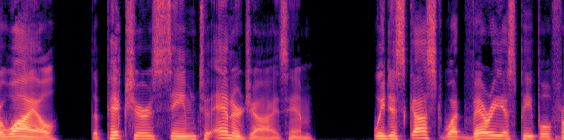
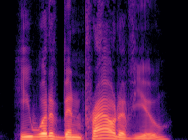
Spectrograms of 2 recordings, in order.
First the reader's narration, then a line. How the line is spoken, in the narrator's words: I murmured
